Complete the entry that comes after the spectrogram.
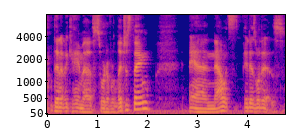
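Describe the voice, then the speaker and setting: Audible room echo surrounds a man's animated tone. His voice carries vocal fry and ordinary pitch variation. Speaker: streamer reacting to a video. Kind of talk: reaction commentary.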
